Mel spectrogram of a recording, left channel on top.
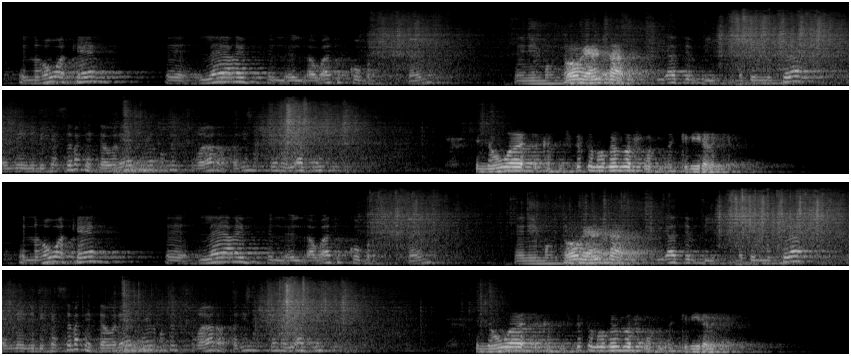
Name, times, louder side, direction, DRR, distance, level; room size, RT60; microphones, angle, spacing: voice 1, 0.2-1.1 1.6-3.8 4.0-4.3 5.1-6.1 6.5-8.1 8.4-11.8, equal, 20° right, 4 dB, 2.0 m, -34 dB
sound 1, 3.5-6.7 7.0-12.7 13.1-13.5, right 2 dB, 50° right, 7.6 m, -38 dB
voice 2, 5.6-6.2 13.0-15.7, left 2 dB, 80° left, -6 dB, 2.4 m, -25 dB
21.5 x 18.5 x 7.5 m, 1.2 s
head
